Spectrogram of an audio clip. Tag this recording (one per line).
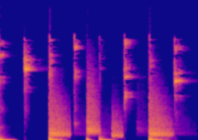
house
beat
punchy
loop
electro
